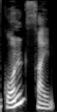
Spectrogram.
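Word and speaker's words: consign: বর্গীয় যোগ হয়েছে নেক্সট সি ও এন কন এস আই জি N Zain Zain কিন্তু না এখানে সাইন হবে কেন কারণ দেখো এস এর একপাশে ভাওয়েল আছে বাট আরেক পাশে নেই তাই এস এর জন্য দন্তস হয়েছে যেমন কনসাইন সো খুবই ইম্পর্টেন্ট রুলস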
